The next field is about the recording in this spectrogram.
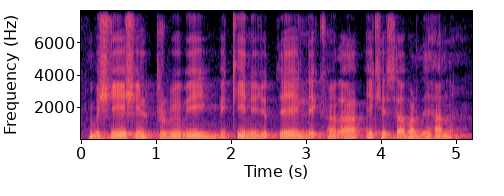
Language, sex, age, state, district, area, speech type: Punjabi, male, 45-60, Punjab, Shaheed Bhagat Singh Nagar, urban, read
